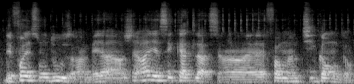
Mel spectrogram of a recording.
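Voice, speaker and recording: A man's voice: racing, gravelly. Guy telling a story to camera, lots of restarts, faint noise behind, mic kinda far. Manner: rambling, restarts, lively pitch jumps. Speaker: vlogger telling a personal story.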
